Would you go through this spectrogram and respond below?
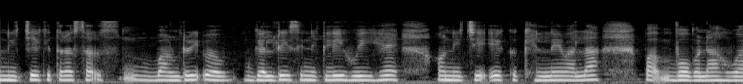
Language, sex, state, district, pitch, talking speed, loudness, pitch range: Hindi, female, Uttar Pradesh, Lalitpur, 200 Hz, 160 wpm, -14 LUFS, 195-205 Hz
